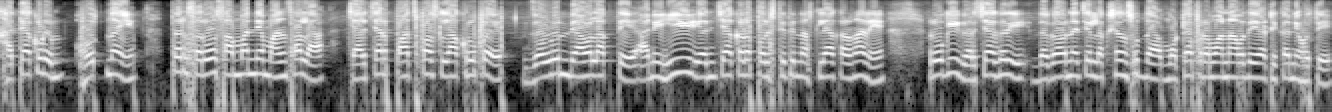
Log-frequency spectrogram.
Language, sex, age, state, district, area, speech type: Marathi, male, 30-45, Maharashtra, Washim, rural, spontaneous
